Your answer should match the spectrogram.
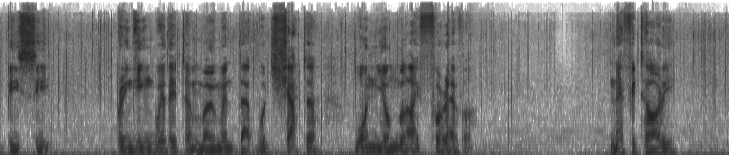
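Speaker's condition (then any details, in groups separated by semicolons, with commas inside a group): No condition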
